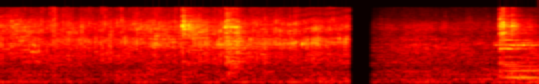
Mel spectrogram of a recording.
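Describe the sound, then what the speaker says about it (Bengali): Pointed gourd fries with black cumin in a pan, giving a low continuous sizzle with a few brighter hissing bursts, briefly cut to silence before resuming. "কালো জিরে দিয়ে দিয়েছি, দিয়ে একটু এখন ভাজবো লাল করে"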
